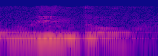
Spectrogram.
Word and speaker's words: window: И когда мы говорим слово «window», надо произносить звук «у», а не «в».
